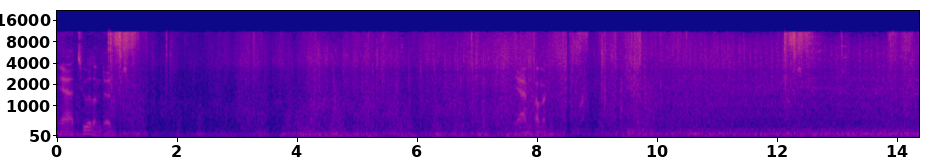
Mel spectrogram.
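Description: Wind rushes loudly during a fast fall through the air.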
